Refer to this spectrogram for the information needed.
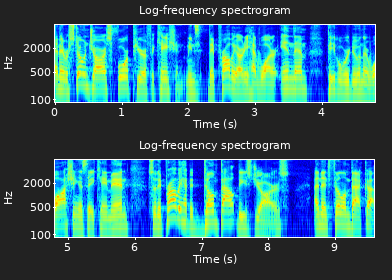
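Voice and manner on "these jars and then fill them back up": normal talking voice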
